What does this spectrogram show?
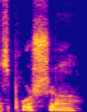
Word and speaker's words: Porsche: Porsche in the studio it's two syllable Porsche por Porsche okay so actually so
